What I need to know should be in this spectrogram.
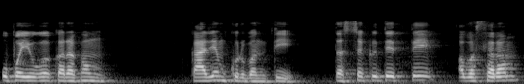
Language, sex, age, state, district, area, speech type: Sanskrit, male, 18-30, Odisha, Bargarh, rural, spontaneous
